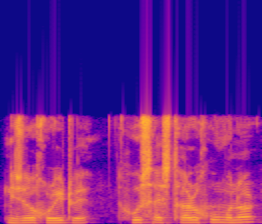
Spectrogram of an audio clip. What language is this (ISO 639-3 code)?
asm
